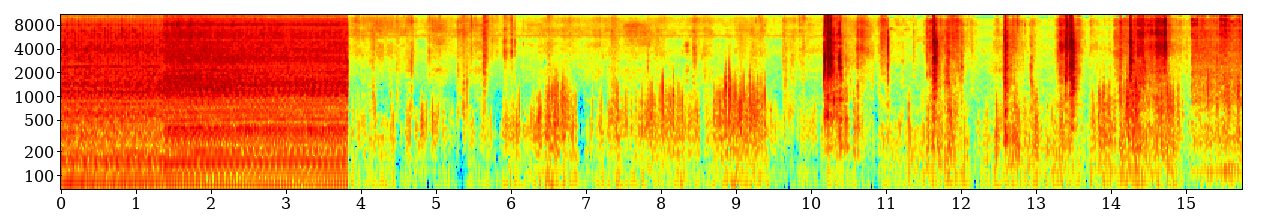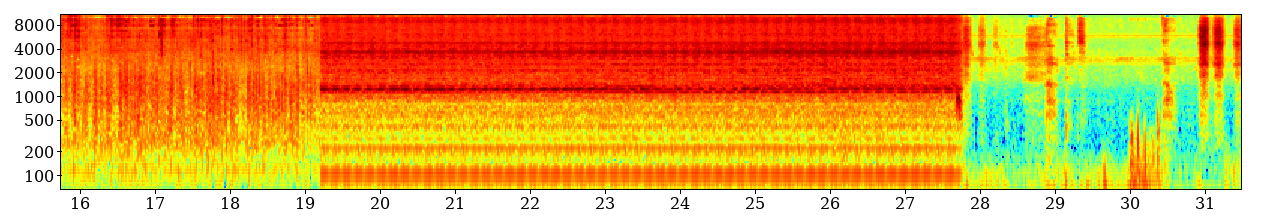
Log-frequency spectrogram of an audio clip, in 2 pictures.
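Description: Compact tractor's diesel engine running loudly for the first few seconds. It cuts off suddenly and gives way to irregular knocks and clatter, then to a steady drone that starts and stops abruptly.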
